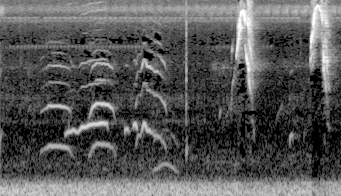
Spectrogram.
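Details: A young wild monkey keeps calling for a missing friend: a run of quick arched, tonal whimpers, then two sudden piercing screams, with a continuous low roar beneath.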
